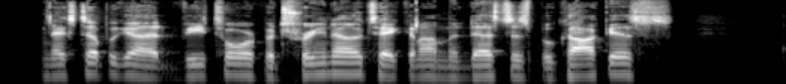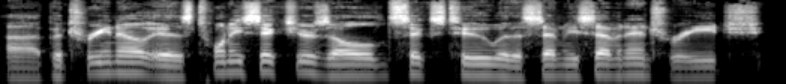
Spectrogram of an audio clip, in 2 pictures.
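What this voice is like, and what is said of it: Strained, worn-out voice. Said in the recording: “my voice gets kind of messed up after talking for 30 minutes straight nonstop ... I hope the sound's all right”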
